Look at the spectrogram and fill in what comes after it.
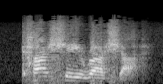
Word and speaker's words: Khshayarsha: If I can pronounce it correctly, it sounds like this. Kasherasha. Here's how it's spelled. K-H-S-H-A-Y-A-R-S-H-A.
